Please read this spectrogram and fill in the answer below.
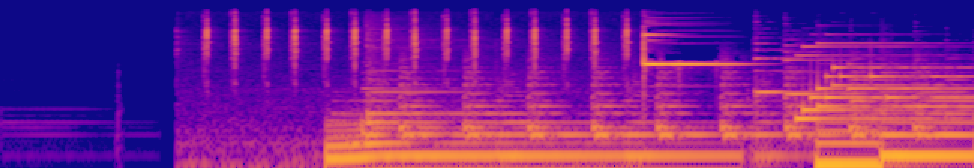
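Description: Quiz countdown sound effects. After a short silence a timer ticks fast, about five ticks a second, and a music track with a steady bass joins in about two seconds in. A little after four seconds a bell-like ding rings out, signalling that time is up, and the music runs on.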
